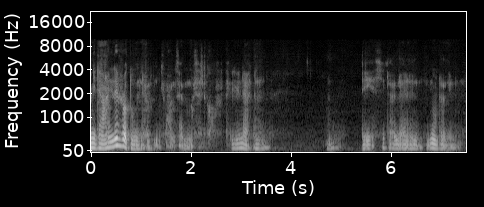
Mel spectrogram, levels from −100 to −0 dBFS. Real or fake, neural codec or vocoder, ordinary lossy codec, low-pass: fake; autoencoder, 22.05 kHz, a latent of 192 numbers a frame, VITS, trained on one speaker; none; 9.9 kHz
